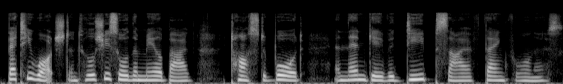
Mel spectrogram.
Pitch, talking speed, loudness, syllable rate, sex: 195 Hz, 190 wpm, -18 LUFS, 5.1 syllables/s, female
